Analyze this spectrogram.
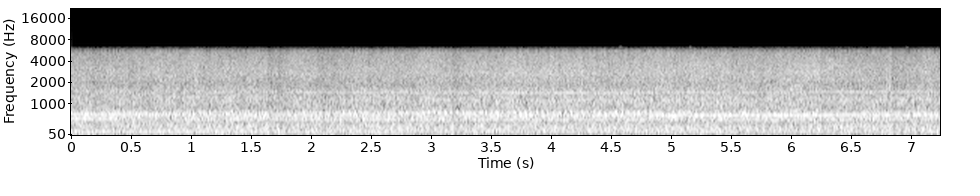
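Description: Motorboat engine running at a steady speed while towing a wakeboarder, with an even rush of water under it.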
